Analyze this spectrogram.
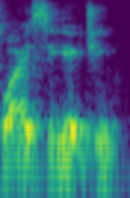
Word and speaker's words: Syke: So Psych is spelled Psyche, right? Short for psychedelic. And I took Psych, S-Y-K-E, just like how you would say, psych, I got you.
